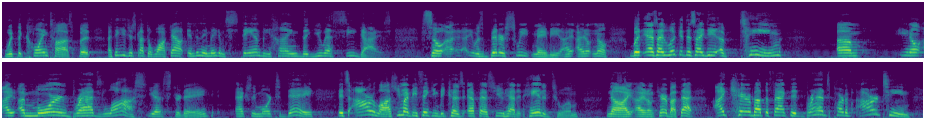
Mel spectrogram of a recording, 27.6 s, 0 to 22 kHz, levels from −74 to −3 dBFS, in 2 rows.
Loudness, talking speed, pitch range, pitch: -24 LUFS, 185 wpm, 155-210 Hz, 185 Hz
